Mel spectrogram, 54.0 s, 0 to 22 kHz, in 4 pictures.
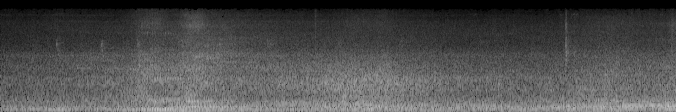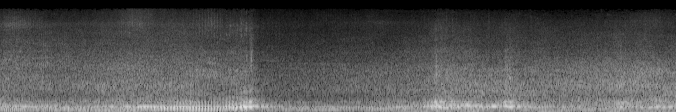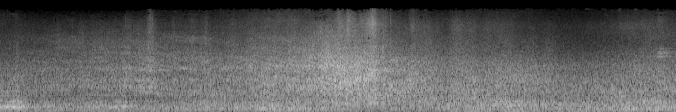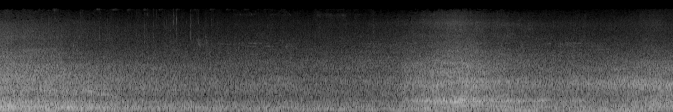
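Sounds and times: cars and motorbikes passing: 0.0 - 54.0.

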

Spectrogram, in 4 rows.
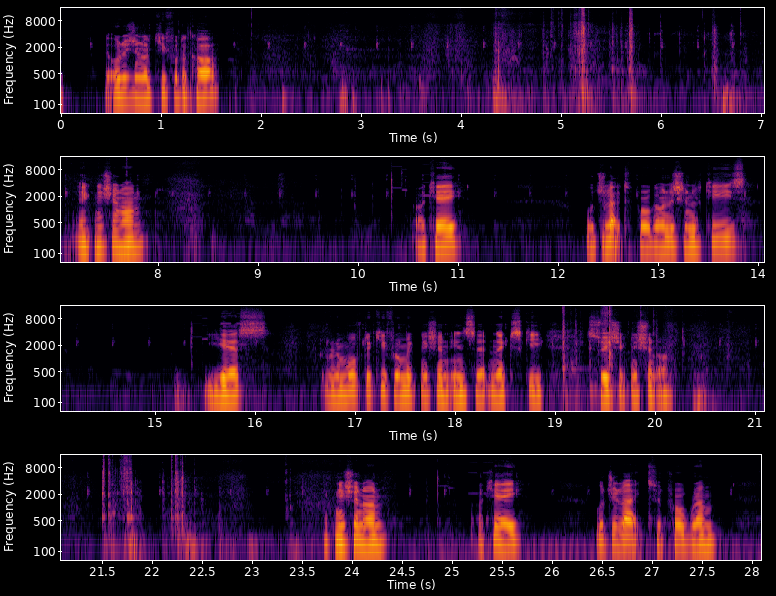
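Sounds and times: car keys jangling: 4.2 - 7.0, 19.1 - 23.0.

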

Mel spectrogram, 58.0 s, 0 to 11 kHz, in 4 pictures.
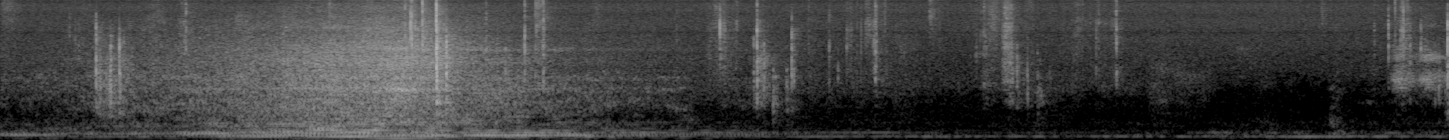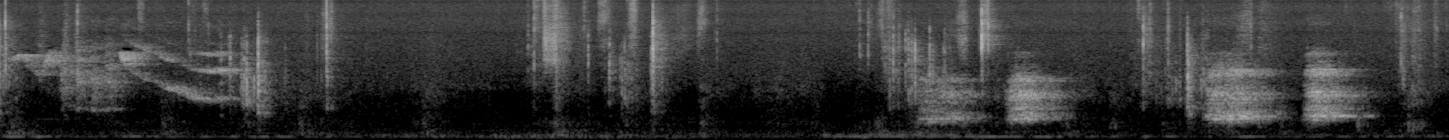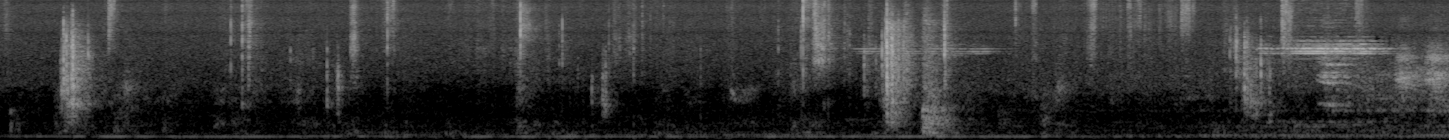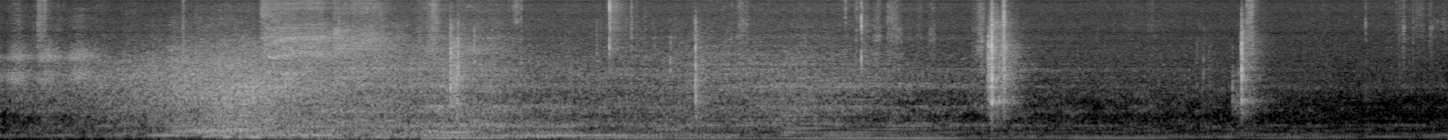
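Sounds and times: paper pages turning: 0.6 - 2.1, 2.9 - 6.4, 7.0 - 11.4, 13.4 - 18.0, 19.7 - 21.8, 23.0 - 24.7, 25.8 - 27.3, 28.4 - 30.3, 31.2 - 53.9, 54.8 - 56.3, 57.0 - 57.9
dog barking: 23.7 - 25.3, 26.5 - 28.3, 42.2 - 44.1
broad rushing noise: 42.9 - 53.5.

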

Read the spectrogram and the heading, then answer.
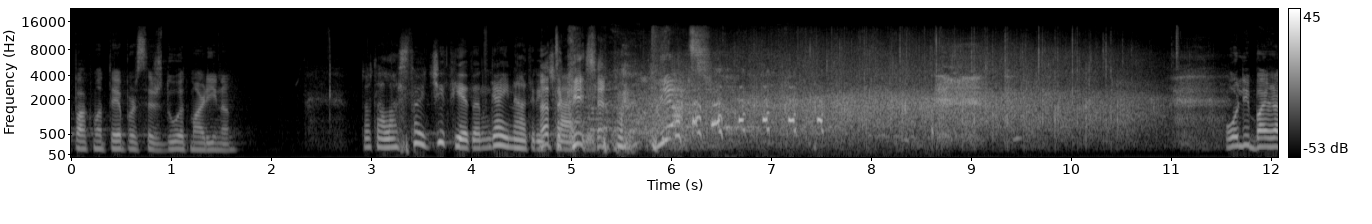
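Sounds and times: audience applauding: 5.0 - 11.5.

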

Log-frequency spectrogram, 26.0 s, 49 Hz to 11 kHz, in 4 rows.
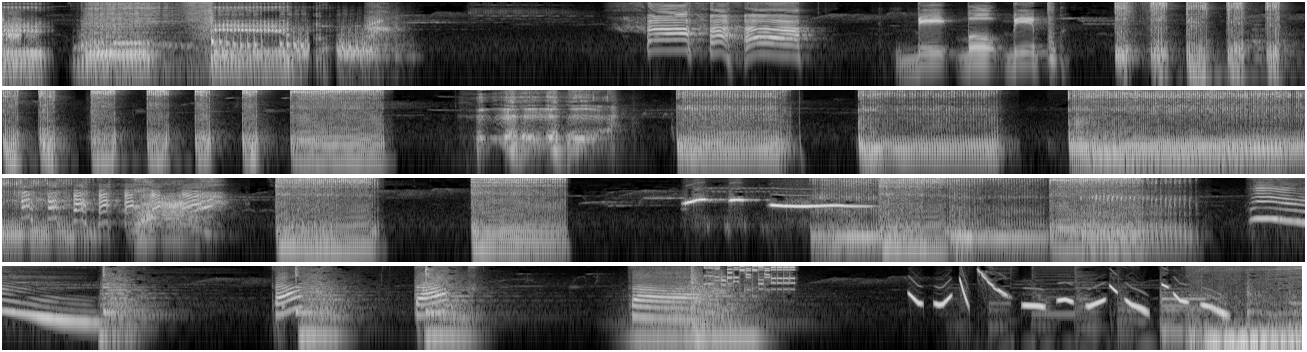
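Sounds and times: buzzy raspberry-like cartoon noises: 0.0 - 2.1, 5.6 - 9.3, 9.9 - 15.9, 17.1 - 20.2, 22.6 - 23.5.

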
